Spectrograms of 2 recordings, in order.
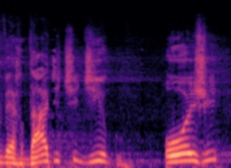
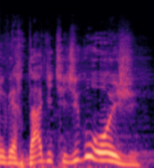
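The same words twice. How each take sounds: First: There is a pause after 'digo', before 'hoje'. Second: There is a pause after 'hoje', not before it. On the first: The promise is for today. The speaker calls it right. "Jesus falou assim" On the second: Only the act of saying happens today. The speaker calls it wrong. "mudar a vírgula de lugar"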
